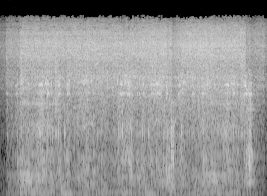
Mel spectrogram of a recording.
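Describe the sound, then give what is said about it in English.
A large light bulb is unscrewed from its fitting in a men's room, giving a continuous rasping, ratchet-like grinding with repeated small clicks and squeaks that runs steadily for several seconds. “unscrews a large light bulb and toys with it”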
